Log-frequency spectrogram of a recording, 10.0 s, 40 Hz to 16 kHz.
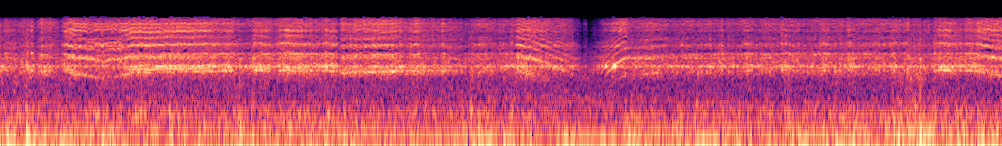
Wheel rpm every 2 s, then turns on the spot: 220, 230, 160, 190, 220.
none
